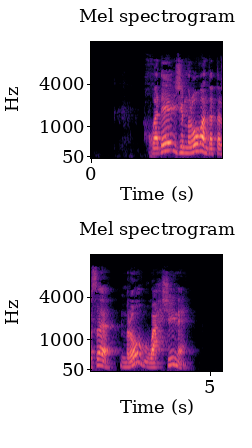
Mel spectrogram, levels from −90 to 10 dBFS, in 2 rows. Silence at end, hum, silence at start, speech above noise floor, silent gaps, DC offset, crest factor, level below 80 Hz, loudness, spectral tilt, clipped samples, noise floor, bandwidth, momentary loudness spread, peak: 0.75 s; none; 1.15 s; 65 dB; none; under 0.1%; 22 dB; -66 dBFS; -21 LUFS; -5 dB/octave; under 0.1%; -86 dBFS; 11 kHz; 13 LU; 0 dBFS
